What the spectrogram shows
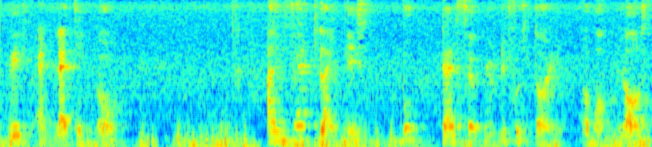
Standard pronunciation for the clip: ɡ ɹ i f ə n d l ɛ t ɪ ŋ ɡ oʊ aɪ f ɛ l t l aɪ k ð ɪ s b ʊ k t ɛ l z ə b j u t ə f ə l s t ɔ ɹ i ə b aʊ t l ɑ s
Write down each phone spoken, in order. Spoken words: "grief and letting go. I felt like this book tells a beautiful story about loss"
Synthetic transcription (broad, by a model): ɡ ɹ i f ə n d l ɛ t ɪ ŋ ɡ oʊ aɪ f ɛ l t l aɪ k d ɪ s b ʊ k t ɛ l s ə b j u t ə f ə l s t ɔ ɹ i ə b aʊ t l ɑ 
